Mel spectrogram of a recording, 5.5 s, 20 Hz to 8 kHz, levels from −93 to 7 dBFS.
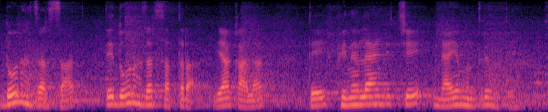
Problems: none marked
